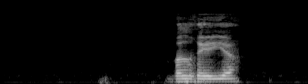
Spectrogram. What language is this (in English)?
Urdu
